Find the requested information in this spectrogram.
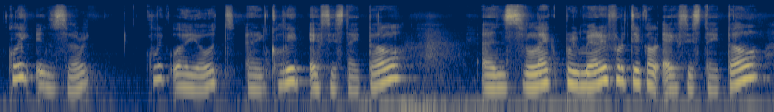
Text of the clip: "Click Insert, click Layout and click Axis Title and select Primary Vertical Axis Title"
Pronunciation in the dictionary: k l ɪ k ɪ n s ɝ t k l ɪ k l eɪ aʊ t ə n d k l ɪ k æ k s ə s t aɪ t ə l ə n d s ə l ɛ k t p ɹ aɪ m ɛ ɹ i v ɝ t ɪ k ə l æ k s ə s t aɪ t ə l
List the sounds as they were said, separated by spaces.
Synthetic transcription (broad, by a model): k l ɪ k ɪ n s ɝ t k l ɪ k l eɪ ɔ t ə n k l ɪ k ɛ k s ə s t aɪ t ə l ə n s ə l ɛ k t p ɹ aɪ m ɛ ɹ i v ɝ t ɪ k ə l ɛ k s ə s t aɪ t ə l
